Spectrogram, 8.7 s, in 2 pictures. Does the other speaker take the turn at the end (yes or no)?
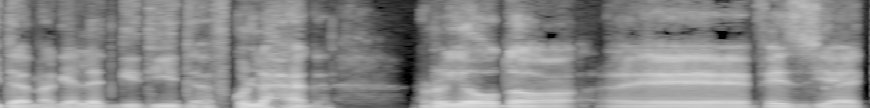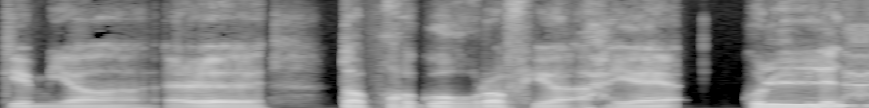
yes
